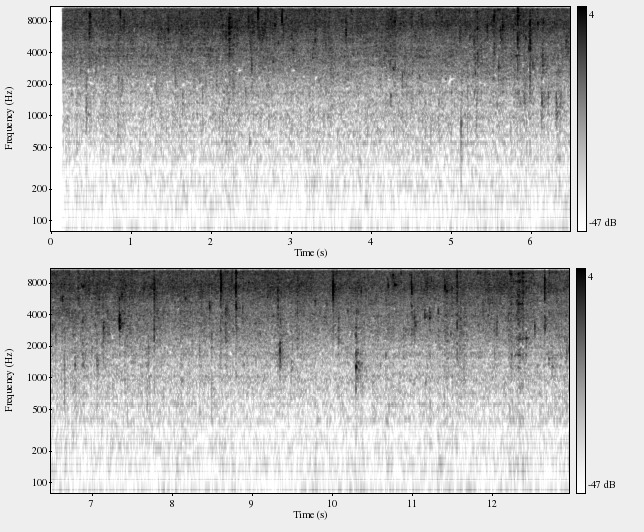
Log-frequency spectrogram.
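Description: Corn fritters deep-frying in hot oil in a pan: a steady sizzle scattered with sharp crackles and pops.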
